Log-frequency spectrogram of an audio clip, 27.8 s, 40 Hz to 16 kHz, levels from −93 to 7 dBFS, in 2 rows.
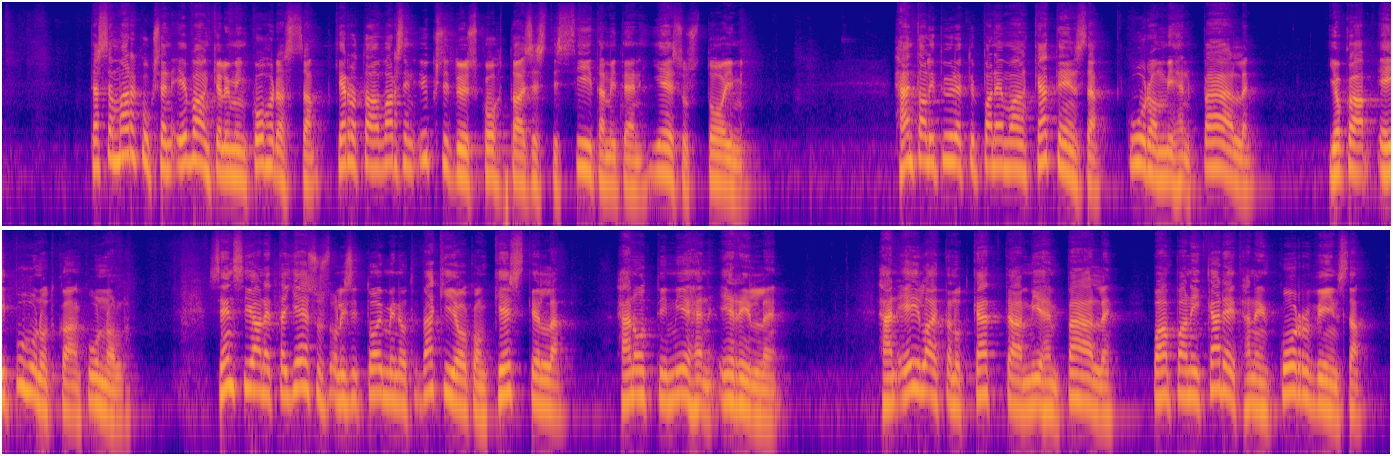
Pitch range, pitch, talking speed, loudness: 135-195 Hz, 155 Hz, 95 wpm, -20 LUFS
